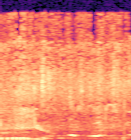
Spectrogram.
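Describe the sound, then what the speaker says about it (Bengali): A male pigeon coos close by in a short burst of throaty, rolling notes, with a couple of fainter calls trailing after. "আমাদের এই নর কবুতরটা খুব ডাকাডাকি করছে ওর পেছনে"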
